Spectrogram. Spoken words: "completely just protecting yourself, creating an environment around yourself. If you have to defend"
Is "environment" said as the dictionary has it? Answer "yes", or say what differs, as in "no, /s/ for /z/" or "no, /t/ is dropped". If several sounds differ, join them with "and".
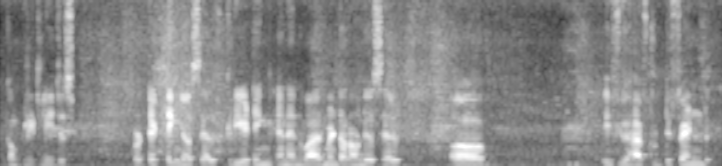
no, /ɹ/ is dropped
